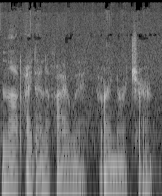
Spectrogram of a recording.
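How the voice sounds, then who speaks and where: Here a woman, a grief doula by profession, gives slow meditation instructions in careful, pause-filled phrases. Her pitch sits low; the recording quality is poor, with a distinct pink-noise hiss resembling constant rain underneath.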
